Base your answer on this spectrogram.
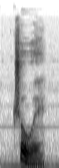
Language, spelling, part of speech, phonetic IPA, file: Polish, czuły, adjective / verb, [ˈt͡ʃuwɨ], Pl-czuły.ogg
